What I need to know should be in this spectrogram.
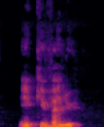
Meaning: third-person singular imperfect subjunctive of équivaloir
- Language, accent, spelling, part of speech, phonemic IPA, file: French, Canada, équivalût, verb, /e.ki.va.ly/, LL-Q150 (fra)-équivalût.wav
